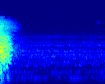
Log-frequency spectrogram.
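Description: A brief breathy whoosh of noise at the very start, then faint steady room tone.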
